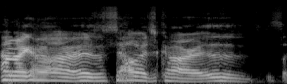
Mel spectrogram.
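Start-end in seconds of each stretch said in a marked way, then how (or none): 0.0-2.0 mock, up-in-arms, outraged outcry. Retelling how buyers reacted to a salvage-title car: imitating outraged buyers. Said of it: "people up in arms that were outraged".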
